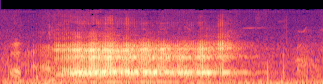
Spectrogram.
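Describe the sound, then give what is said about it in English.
A sheep in a pen of ewes close to lambing gives one long, steady bleat with a nasal, buzzing tone, clear over a quiet background. “So these are the sheep in here at present are all on the point of lambing due to lamb on as we're talking here.”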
